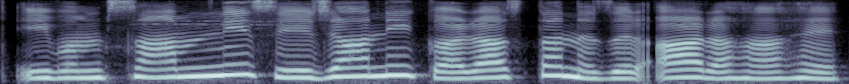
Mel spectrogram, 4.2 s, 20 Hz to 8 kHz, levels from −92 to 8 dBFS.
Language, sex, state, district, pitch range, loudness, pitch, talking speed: Hindi, female, Jharkhand, Ranchi, 235-300 Hz, -12 LUFS, 260 Hz, 140 wpm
